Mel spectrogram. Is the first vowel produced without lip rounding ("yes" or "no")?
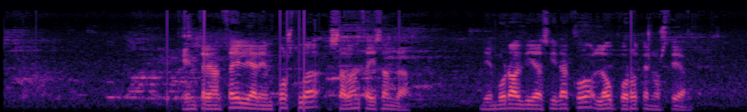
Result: yes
